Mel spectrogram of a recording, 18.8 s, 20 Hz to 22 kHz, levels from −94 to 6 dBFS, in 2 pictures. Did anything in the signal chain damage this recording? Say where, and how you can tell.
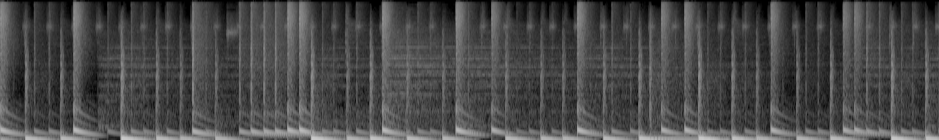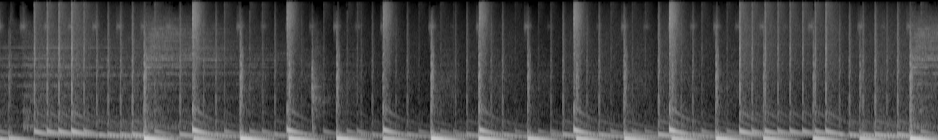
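No, nothing in this music stood out on listening as damage from any stage of the signal chain.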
